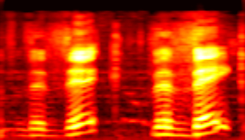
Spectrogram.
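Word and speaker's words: Vivek: being here on campus it is vi v rhymes with cake it's a very easy way to be able to remember his first name ramam yes we studied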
